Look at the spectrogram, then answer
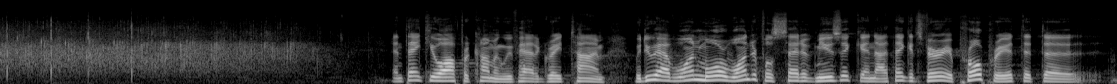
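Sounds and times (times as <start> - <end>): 
audience applause: 0.0 - 3.6
speech: 3.9 - 11.0.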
